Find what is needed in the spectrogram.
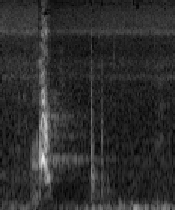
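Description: A West Highland White Terrier barks once, a short sharp yap about half a second in, followed by a couple of faint short sounds.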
